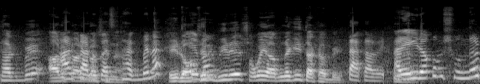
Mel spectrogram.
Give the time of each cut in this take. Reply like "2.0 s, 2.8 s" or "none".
3.8 s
